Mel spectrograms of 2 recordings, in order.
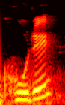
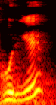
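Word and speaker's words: Ghurye: gurye we have okay we don't call him guri because gude is a very anglicized pronunciation any marathi person will be saying he is called okay so you please go ahead with the indian indian pronunciation for this indian guy so gs gurier m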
